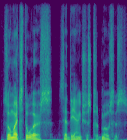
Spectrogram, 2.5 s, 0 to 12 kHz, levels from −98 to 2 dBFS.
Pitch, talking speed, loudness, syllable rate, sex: 95 Hz, 190 wpm, -20 LUFS, 5.4 syllables/s, male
